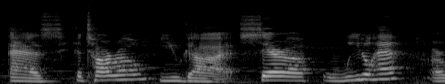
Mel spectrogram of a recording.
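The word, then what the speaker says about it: Wiedenheft: got jason laberchit as hitaro you got sarah wiedelhev or we didn't have it's spelled w-i-e-d-e-n-h-e-f-t as zazu you got ginny tirado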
